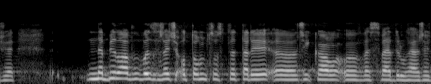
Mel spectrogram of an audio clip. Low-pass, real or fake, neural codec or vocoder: 7.2 kHz; fake; codec, 16 kHz, 8 kbps, FunCodec, trained on LibriTTS, 25 frames a second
